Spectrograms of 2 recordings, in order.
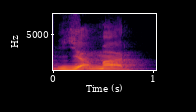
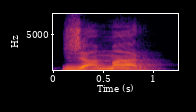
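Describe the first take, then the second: First: The ll is said like an English y. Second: The ll is said like a zh sound. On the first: This is how it is said in some Latin American places. "va a ser pronunciado como si fuera un I, E o I A" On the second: This is how it is said in some other countries. "como si fuera uma J do português"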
